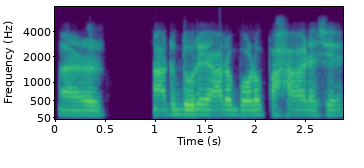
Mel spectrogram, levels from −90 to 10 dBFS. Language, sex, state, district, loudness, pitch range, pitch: Bengali, male, West Bengal, Jalpaiguri, -16 LUFS, 125-130 Hz, 130 Hz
